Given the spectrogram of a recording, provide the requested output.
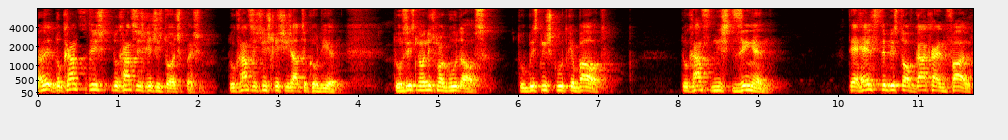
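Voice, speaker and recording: In a room with audible echo, a man with a fairly high pitch and a somewhat breathy voice speaks at a moderate pace, with ordinary pitch variation and long, frequent pauses. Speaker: TikTok live streamer. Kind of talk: casual live-stream chat. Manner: excitable. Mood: mocking, provocative. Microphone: phone near.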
